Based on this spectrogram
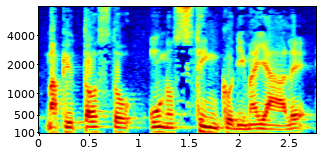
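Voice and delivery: plain reading voice

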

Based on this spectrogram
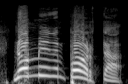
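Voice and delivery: high, loud bratty retort; defiant child puppet. Acted. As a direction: throw it back like a stubborn kid. Pinocchio defiantly rejects the warnings. (bambino sfrontato, voce acuta)

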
